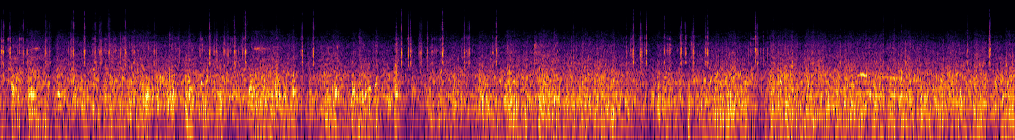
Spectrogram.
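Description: Passenger train running at speed, heard from on board: a loud, steady rush of wind and rumble with a dense, irregular clatter of wheels on the rails.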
